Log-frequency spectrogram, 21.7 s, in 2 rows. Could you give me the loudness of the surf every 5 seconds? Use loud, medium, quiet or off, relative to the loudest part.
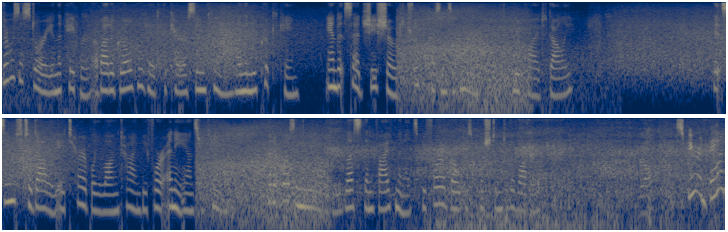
medium, loud, loud, loud, loud.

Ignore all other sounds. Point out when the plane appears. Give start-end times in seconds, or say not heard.
17.4-19.5.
